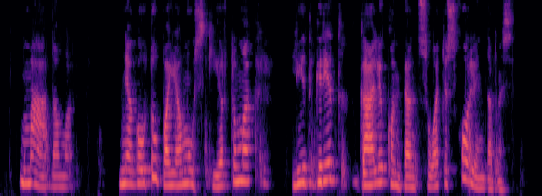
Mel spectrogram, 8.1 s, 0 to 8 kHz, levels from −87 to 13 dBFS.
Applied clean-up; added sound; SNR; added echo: neural mask model DeepFilterNet 3.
